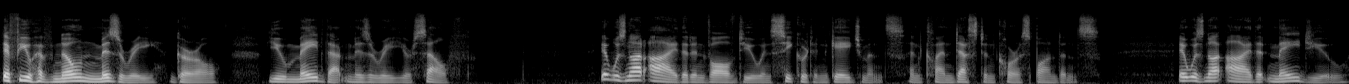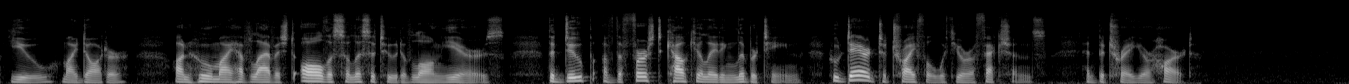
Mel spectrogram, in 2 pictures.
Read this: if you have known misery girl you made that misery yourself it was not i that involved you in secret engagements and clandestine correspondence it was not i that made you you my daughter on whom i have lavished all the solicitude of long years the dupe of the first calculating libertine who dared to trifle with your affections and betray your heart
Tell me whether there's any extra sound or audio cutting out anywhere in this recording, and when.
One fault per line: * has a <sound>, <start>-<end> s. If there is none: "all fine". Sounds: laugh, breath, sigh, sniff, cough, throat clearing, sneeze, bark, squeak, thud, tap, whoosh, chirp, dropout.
all fine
